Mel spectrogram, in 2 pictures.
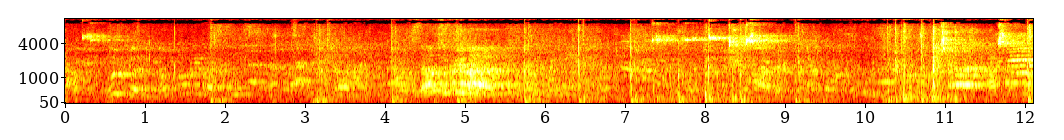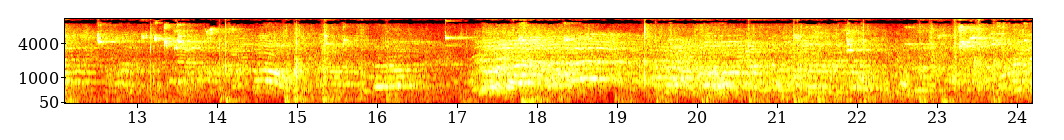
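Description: Basketball bouncing on a hardwood gym floor during play, with indistinct voices calling out, all echoing in a large gymnasium.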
